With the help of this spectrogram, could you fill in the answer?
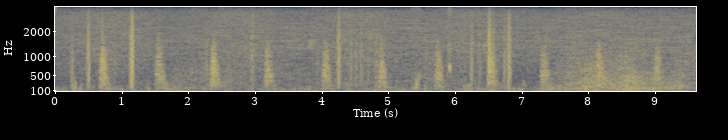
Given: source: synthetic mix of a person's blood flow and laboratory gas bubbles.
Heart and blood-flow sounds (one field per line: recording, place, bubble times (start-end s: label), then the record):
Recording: Doppler ultrasound of blood flow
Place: subclavian vein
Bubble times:
5.34-5.48 s: bubbles
5.88-5.96 s: bubbles
From the record:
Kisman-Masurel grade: 113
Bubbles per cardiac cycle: 1 to 2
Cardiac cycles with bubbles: 1 to 10%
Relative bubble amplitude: loud (0.450 to 0.775)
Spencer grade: 1 (occasional bubble signal discernible with the cardiac motion signal, with majority of cardiac periods free of bubbles)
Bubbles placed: anywhere in the cardiac cycle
